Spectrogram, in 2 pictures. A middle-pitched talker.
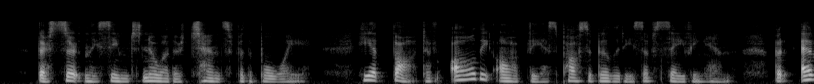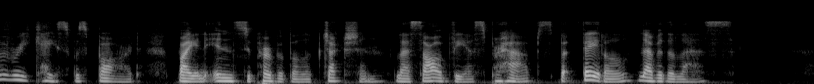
Yes: medium, 145 Hz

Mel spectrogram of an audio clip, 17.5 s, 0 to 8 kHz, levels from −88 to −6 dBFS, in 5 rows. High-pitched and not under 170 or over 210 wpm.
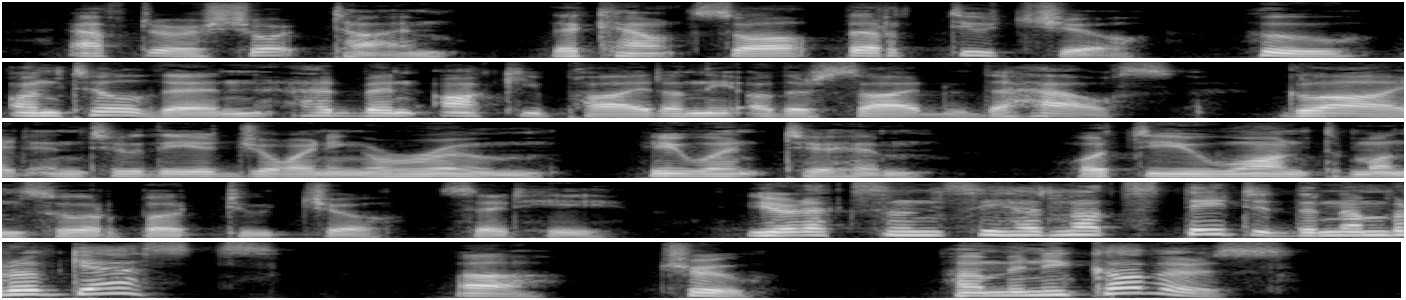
No: low, 130 Hz; average, 180 wpm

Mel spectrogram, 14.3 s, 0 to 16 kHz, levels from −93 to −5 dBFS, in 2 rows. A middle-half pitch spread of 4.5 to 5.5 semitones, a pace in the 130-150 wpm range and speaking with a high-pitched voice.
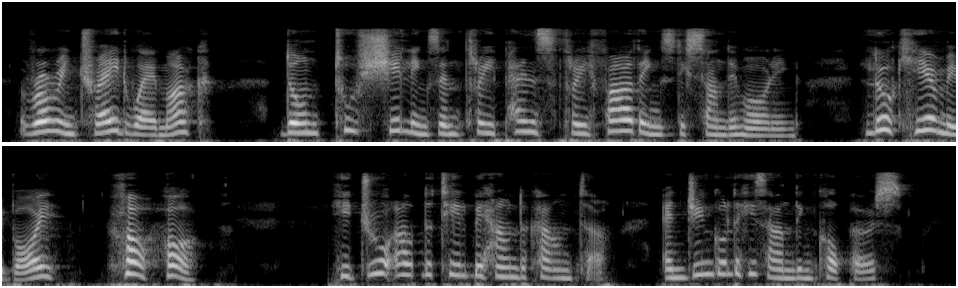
Yes: average, 4.9 semitones; average, 140 wpm; high, 245 Hz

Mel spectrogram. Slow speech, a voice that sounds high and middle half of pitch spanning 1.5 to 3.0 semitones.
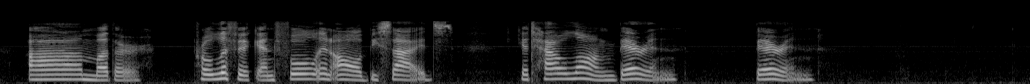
Yes: slow, 75 wpm; high, 230 Hz; average, 2.7 semitones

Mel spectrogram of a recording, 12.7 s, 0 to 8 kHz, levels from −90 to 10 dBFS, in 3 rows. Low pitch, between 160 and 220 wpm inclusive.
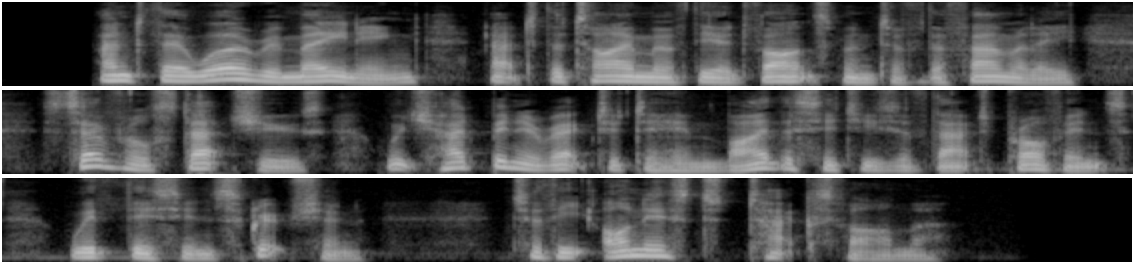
Yes: low, 115 Hz; average, 165 wpm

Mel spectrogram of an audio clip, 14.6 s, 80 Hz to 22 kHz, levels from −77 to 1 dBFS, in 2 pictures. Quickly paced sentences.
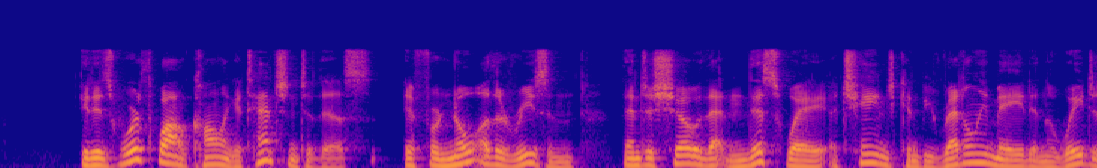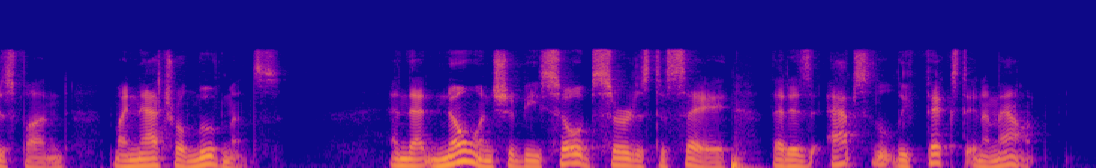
Yes: fast, 210 wpm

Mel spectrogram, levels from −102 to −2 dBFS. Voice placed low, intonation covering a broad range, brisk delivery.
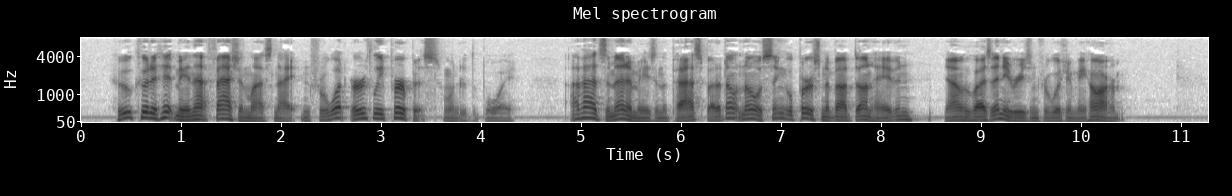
Yes: low, 110 Hz; wide, 8.9 semitones; fast, 230 wpm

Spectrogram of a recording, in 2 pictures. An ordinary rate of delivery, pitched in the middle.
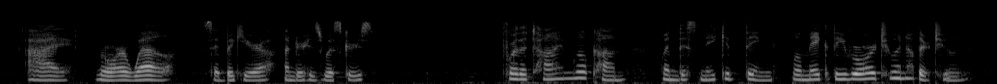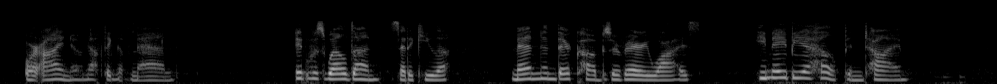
No: average, 150 wpm; high, 220 Hz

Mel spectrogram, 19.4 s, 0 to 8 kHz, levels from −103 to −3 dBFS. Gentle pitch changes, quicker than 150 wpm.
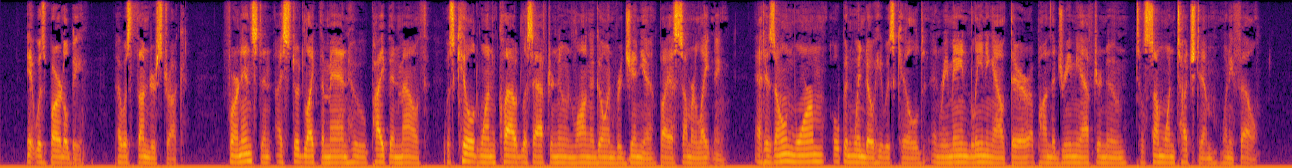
Yes: narrow, 2.1 semitones; average, 175 wpm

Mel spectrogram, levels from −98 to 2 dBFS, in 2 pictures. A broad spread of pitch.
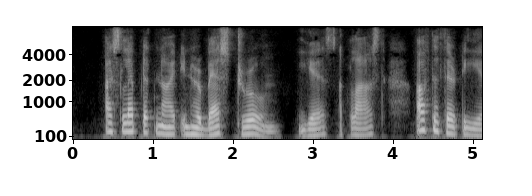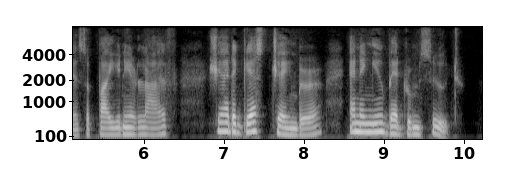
No: average, 4.7 semitones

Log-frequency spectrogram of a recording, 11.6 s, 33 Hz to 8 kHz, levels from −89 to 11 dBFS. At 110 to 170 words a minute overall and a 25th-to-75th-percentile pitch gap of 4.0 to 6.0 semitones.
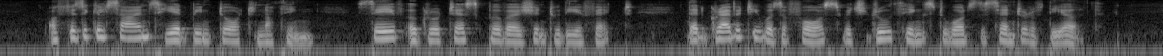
Yes: average, 150 wpm; average, 4.3 semitones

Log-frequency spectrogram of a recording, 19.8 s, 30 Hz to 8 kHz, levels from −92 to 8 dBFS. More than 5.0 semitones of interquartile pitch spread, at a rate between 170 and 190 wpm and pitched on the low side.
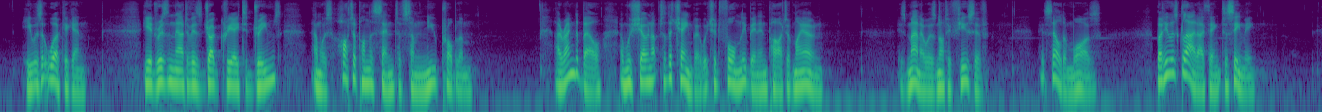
Yes: wide, 5.4 semitones; average, 180 wpm; low, 110 Hz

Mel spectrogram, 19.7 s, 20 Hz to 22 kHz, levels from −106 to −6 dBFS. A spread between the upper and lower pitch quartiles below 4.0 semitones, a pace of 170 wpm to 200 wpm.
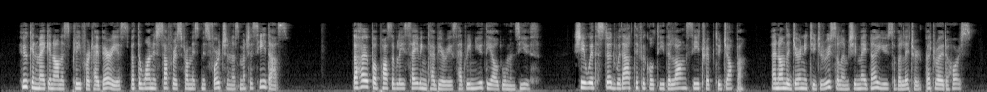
Yes: narrow, 2.4 semitones; average, 180 wpm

